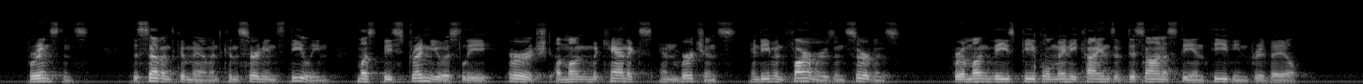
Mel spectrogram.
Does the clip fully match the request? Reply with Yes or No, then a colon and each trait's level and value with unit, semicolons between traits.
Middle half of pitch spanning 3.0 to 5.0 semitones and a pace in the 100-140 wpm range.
Yes: average, 3.9 semitones; slow, 135 wpm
